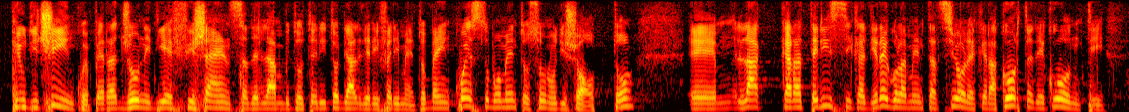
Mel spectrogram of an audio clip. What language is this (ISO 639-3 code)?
ita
